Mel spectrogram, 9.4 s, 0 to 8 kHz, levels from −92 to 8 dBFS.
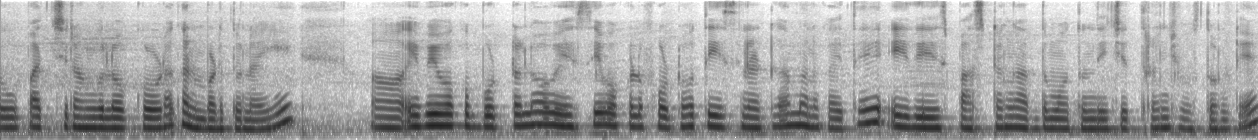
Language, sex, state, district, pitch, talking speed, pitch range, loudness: Telugu, female, Andhra Pradesh, Chittoor, 185 Hz, 125 wpm, 170-205 Hz, -16 LUFS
